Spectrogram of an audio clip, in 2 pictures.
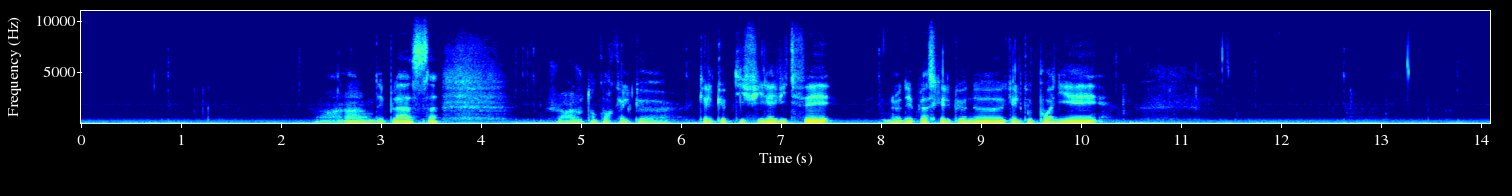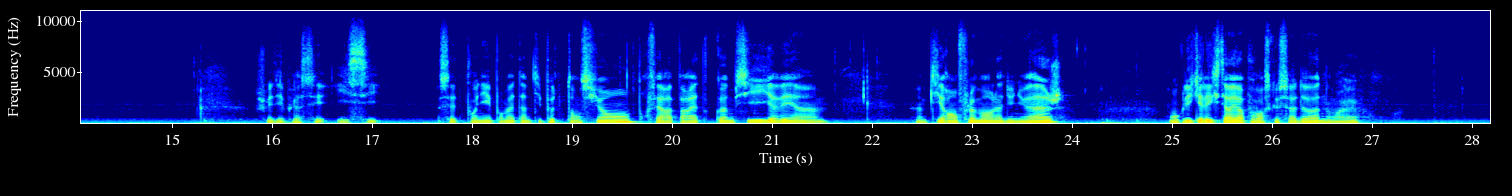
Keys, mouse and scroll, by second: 2.3-3.6 drag, 4.4 click, 5.4 click, 6.9-8.2 drag, 9.6-10.6 drag, 11.9-12.9 drag, 13.9-15.5 drag, 16.1 click, 17.0-19.1 drag, 19.6-21.0 drag, 21.7 click, 23.6 click, 24.4 middle click, 25.5 click, 26.5 click, 27.7-28.1 drag.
